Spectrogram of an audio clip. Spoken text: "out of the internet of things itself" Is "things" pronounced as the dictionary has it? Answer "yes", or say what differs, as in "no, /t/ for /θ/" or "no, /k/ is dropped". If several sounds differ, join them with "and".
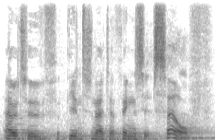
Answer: yes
